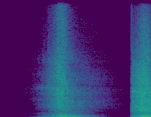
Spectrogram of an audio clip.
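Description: Whoosh sound effects for an animated title. One swoosh swells and fades over about a second, and a second one cuts in sharply right at the end.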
